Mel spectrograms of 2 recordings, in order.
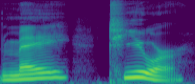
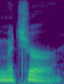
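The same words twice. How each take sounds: First: Both syllables are pronounced fully and distinctly. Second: The first syllable is reduced and quick. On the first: It is said this way to help with spelling. "for spelling, we will have to exaggerate the sound of both syllables somewhat" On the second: It is said this way in everyday speech. "in conversation, we say mature"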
